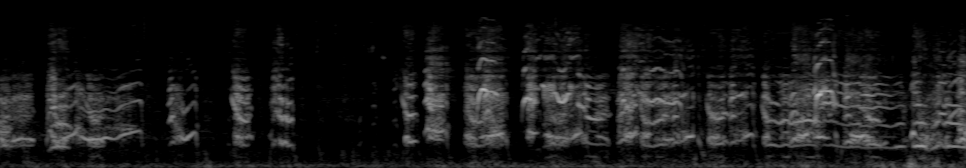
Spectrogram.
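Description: Pack of beagles baying as they run a rabbit's track, several dogs giving tongue at once in repeated rising and falling cries. The cry breaks off for about a second around three seconds in, then comes back fuller with many voices overlapping.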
